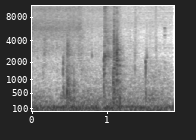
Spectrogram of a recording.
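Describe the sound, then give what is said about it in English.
A small metal maintenance hatch among gears and piping is opened with a few sharp clanks and a brief scraping rattle, over a steady low mechanical hum. “This hatch is much smaller, perhaps for maintenance crews.”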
